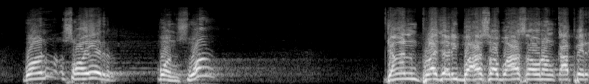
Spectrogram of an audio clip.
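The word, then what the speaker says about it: bonsoir: Bacanya bonjou. Bon soir, bonsa.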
